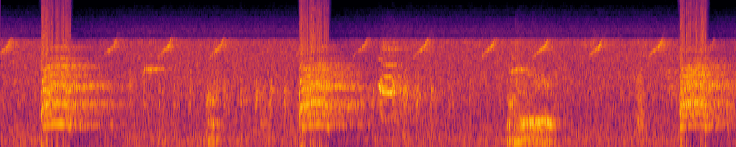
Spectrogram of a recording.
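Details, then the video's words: Cambodian barking deer calling three times, roughly every four seconds: abrupt, loud, rasping bursts with a strong harmonic band. Softer grunting notes fall between calls, and thin rising chirps repeat in the background. "Cambodia Sound Deer Calls || សម្លេងសត្វឈ្លូសស្រែក"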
